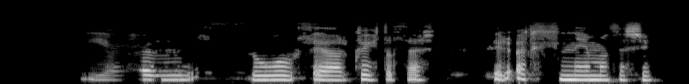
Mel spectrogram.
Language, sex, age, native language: Icelandic, female, 14, Icelandic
